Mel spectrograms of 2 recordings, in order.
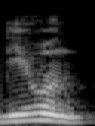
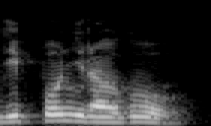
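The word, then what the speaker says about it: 日本: 왼쪽에 있는 것이 히라가나입니다 한자로 일본은 니혼 또는 니뽄이라고 히라가나로 쓰고 그렇게 발음합니다 동아시아는 히가시 아제라고 있는데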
